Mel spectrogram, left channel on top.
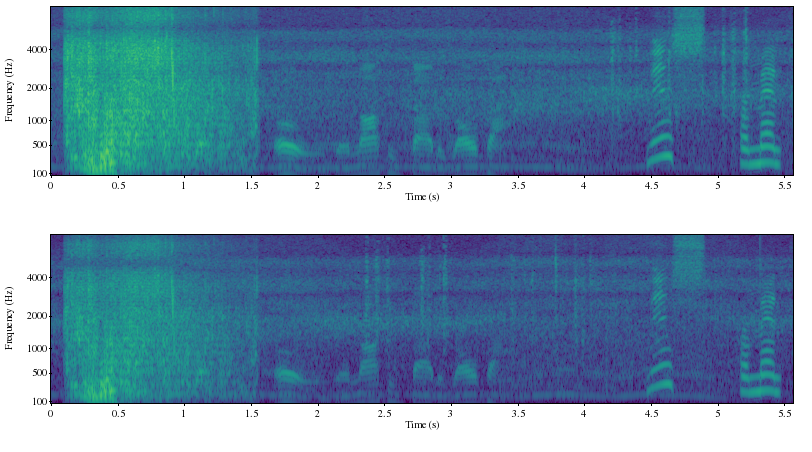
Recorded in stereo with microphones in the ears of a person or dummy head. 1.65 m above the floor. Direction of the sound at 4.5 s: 10° left (ahead or behind).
